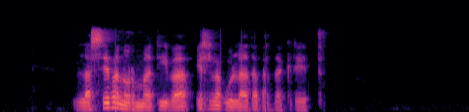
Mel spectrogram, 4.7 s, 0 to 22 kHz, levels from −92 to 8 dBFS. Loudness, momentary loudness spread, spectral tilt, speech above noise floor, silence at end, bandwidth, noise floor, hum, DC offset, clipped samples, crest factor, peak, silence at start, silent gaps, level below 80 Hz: -28 LUFS; 16 LU; -4.5 dB/octave; 57 dB; 1.45 s; 8.2 kHz; -86 dBFS; none; under 0.1%; under 0.1%; 22 dB; -10 dBFS; 0.75 s; none; -64 dBFS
